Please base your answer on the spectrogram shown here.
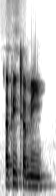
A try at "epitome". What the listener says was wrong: Beautiful. Perfect.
